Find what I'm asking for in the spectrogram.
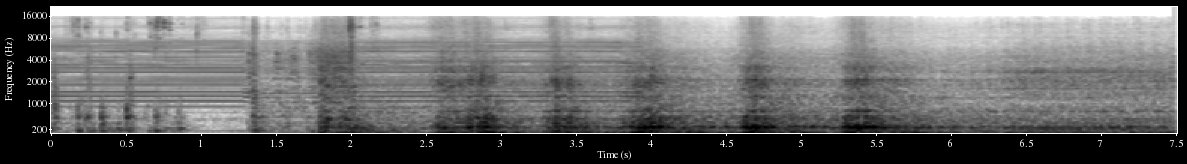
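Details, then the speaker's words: High-compression small-block Chevy 350 that sat unused, started with a jump box: slow labored cranking with heavy compression pulses about every second, then it catches and revs; hard starting, cause unconfirmed. "I might have to go get some old gas Iron Man this may be a failure but it is it is starting to easy though"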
